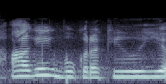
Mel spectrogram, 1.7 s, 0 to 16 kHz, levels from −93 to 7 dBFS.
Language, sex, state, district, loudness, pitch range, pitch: Hindi, female, Uttar Pradesh, Shamli, -15 LUFS, 220-240 Hz, 225 Hz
